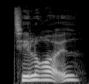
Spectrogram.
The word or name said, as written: tilryge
